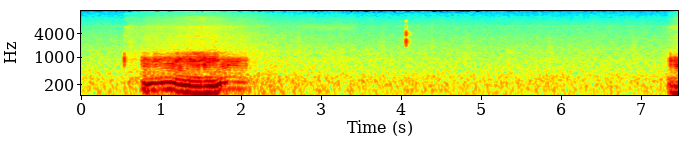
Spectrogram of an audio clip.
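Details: A pug snoring on the sofa: one loud, rough, vibrating snore lasting over a second, then quiet room noise and the start of another.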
